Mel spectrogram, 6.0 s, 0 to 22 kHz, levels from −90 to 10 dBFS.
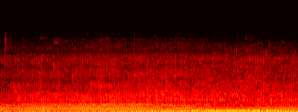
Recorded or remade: remade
